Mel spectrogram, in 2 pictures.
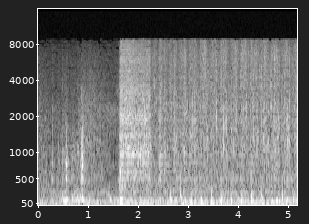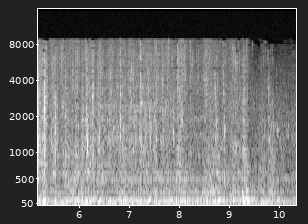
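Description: Water running from a tap into a sink while hands are washed under it. It comes on suddenly about two seconds in and stops near the end, with small splashes and clicks throughout.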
